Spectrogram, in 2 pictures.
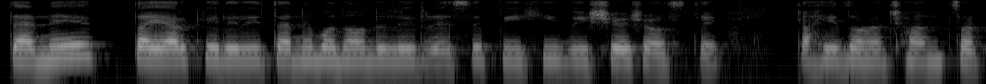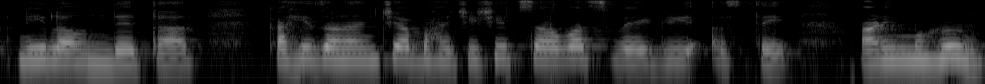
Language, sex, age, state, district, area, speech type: Marathi, female, 45-60, Maharashtra, Kolhapur, urban, spontaneous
